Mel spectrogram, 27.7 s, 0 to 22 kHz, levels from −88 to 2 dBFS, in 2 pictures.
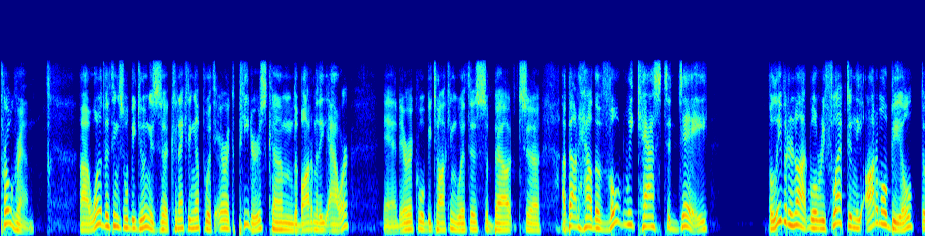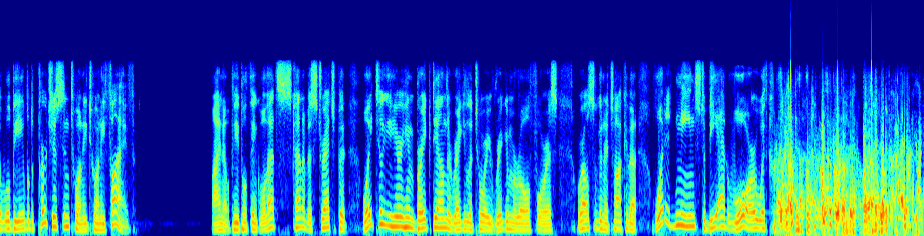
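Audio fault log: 25.47–27.74 s, codec payload misread: after "be at war with", the speech turns to garbled warbling noise, likely octet-aligned AMR frames being unpacked as bandwidth-efficient.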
